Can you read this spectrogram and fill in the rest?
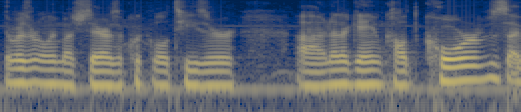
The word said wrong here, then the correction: Chorus: I believe is how you pronounce it. It's a space combat shooter. Is it Chorus? – Chorus, I've heard it called. – Chorus, really? – Yeah. – Looks like it's spelled Corvs, though, in the title. – Yeah, you're not the only one with a mistake, dude. It's their fancy way of saying Chorus.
